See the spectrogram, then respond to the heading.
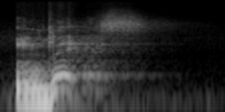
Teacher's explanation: the stress is actually on the last syllable, which breaks the pattern. So therefore, there's an accent on that E.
